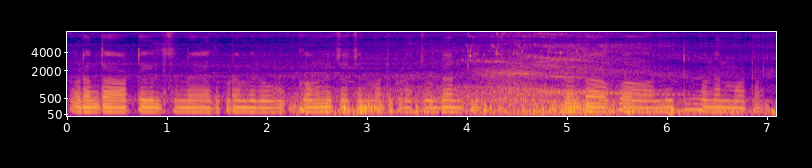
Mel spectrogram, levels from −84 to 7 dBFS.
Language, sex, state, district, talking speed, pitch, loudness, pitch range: Telugu, male, Andhra Pradesh, Sri Satya Sai, 135 wpm, 105 Hz, -17 LUFS, 105-110 Hz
